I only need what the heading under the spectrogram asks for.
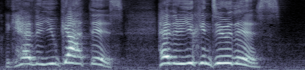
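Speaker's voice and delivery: shrill, very loud, high-pitched, encouraging cheering yell. Retelling cheering Heather on from the bottom as she fears the height, retelling a yell. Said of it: "I'm down at the bottom and I'm yelling".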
